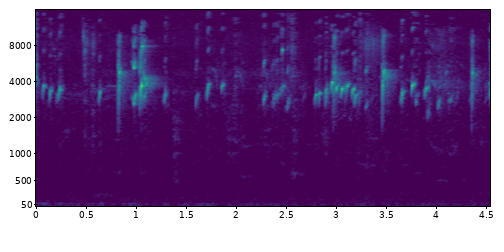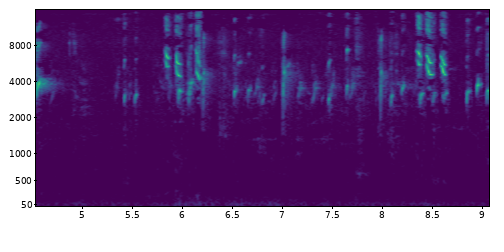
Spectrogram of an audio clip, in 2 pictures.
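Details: European goldfinch song played to encourage a caged goldfinch to sing; scattered groups of quick tinkling, twittering notes with occasional buzzy trills, fairly soft, in irregular clusters across the recording.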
